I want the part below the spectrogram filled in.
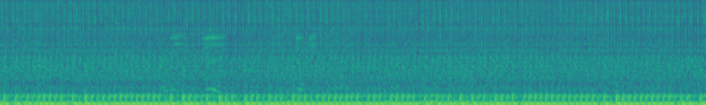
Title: Ticking noise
